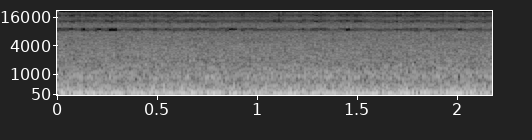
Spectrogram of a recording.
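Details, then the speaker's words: Carrier gas furnace in heat mode: constant deep uneven rumble with slight wavering throb from draft inducer (exhaust fan) motor with worn bearings. "anyway, yeah, that's just an example of what the furnace usually sounds like when the furnace exhaust motor goes bad."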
